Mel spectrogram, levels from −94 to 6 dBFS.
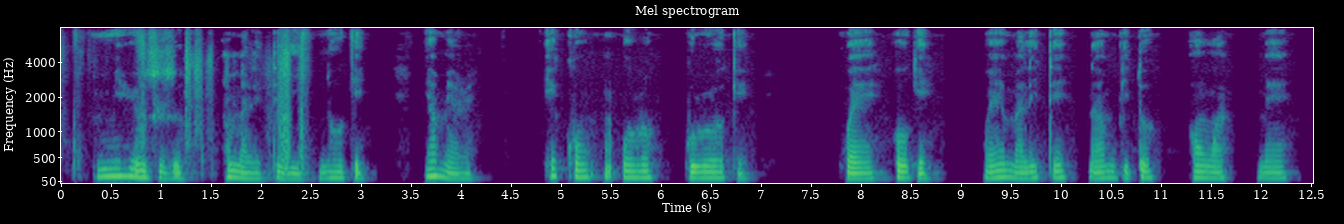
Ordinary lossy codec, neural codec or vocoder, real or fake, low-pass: none; none; real; none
